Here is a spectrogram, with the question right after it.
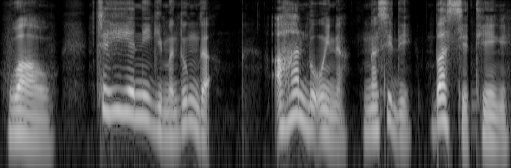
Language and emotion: Manipuri, surprised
